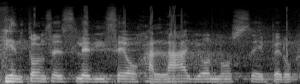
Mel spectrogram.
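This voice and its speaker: A man's voice: mid-range voice, level tone, unhurried, fairly bright tone. A man preaching a sermon in a church, speaking emphatically and repeating phrases as he addresses his listeners as brothers. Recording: long hall reverb, faint room noise.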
